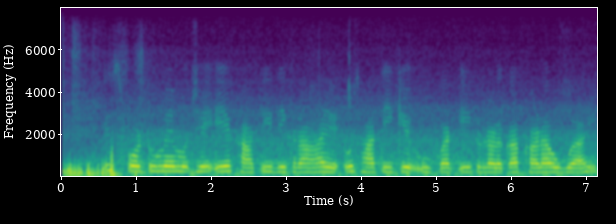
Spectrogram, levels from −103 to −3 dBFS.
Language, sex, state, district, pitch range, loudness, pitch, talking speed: Hindi, female, Uttar Pradesh, Hamirpur, 210-230 Hz, -18 LUFS, 215 Hz, 150 wpm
